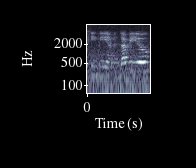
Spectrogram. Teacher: These are sounds that are made with both of the lips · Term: bilabial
